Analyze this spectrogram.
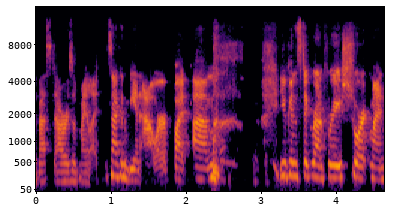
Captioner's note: chuckles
